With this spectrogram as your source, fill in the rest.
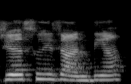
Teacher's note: N is not to be pronounced. It's the nasal sound.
